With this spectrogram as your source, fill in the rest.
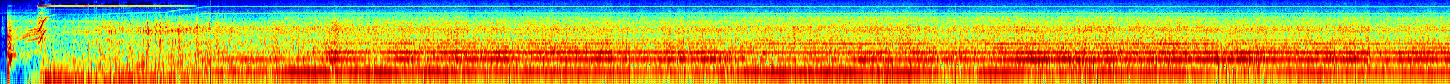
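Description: Wind rushes past the airplane in flight.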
